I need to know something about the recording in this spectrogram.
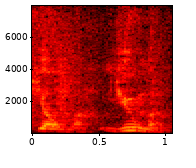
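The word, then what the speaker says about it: Yoma: And the Mishnah here, the Elu Lignai, I'm quoting Lamed Chet Amud Aleph, Yuma it's pronounced.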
